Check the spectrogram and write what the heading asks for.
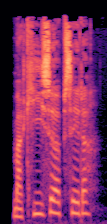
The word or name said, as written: markise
